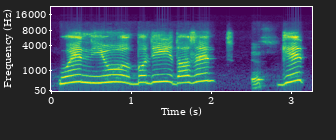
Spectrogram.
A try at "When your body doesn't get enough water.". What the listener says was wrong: enough. your, it's your, not you.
